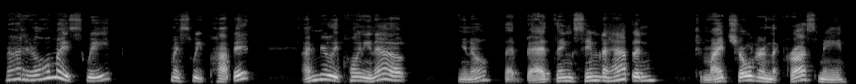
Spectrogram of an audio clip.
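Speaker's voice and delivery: high, sing-song villainess mother; mock-sweet threat. Mother warning her sweet puppet, high and falsely sweet.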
